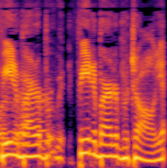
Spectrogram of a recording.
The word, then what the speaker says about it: phenobarbital: Um, I'm going to say it wrong. Fernabarbital. – Phenobarbital. Yep.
